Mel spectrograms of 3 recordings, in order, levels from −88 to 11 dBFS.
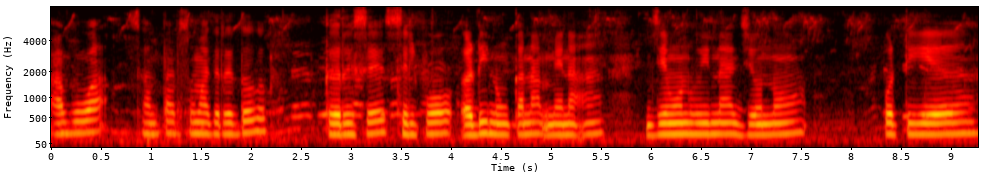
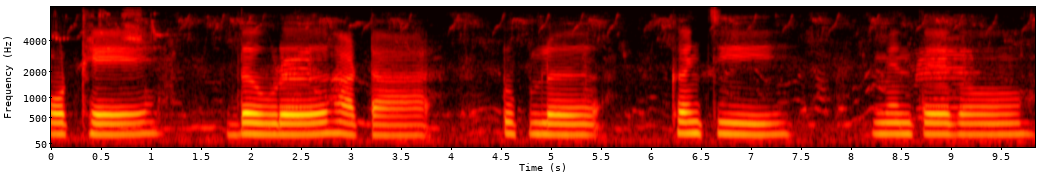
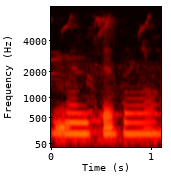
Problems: background sounds at intervals, low volume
